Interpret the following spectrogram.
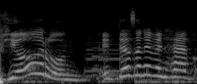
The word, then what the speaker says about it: Piorun: I'm sorry, Piorun is not a complicated word. Okay, I'm gonna put my foot down. There's no way you should be just twisting the word into a prion.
